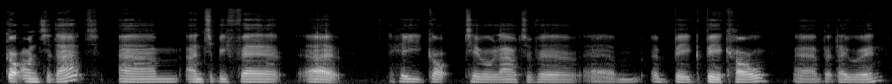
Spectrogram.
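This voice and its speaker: A man, a guest on a motorsport show, telling long anecdotes with many ums and pauses. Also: mid-range voice, level tone, gravelly. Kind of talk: conversational interview storytelling.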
